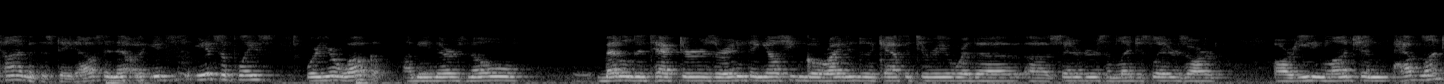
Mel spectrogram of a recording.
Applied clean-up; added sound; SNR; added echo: none; none; none; none.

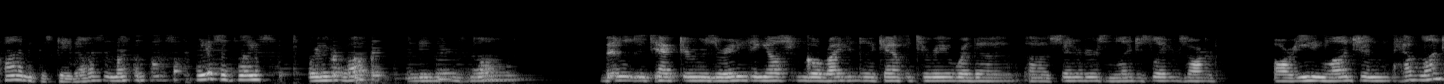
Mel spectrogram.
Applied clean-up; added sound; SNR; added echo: neural mask model DeepFilterNet 3.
